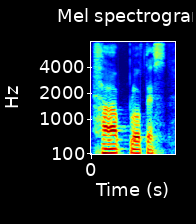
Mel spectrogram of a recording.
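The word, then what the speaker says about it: ἁπλότης: Kalau perempuan pakai awalan he, tetapi kalau pria pakai awalan h. Jadi haplotes sebetulnya tulisan yang betul adalah aplotes ya, tetapi karena ada artikelnya maka bacanya adalah haplotes.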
